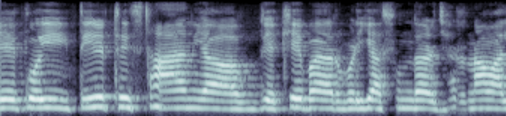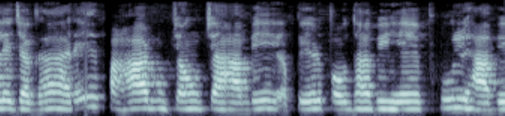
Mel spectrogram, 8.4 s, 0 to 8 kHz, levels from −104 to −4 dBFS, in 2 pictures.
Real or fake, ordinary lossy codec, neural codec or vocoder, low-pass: real; none; none; 7.2 kHz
